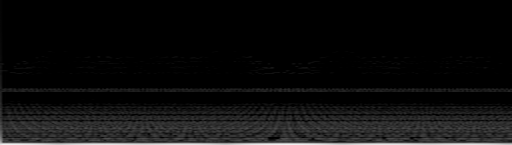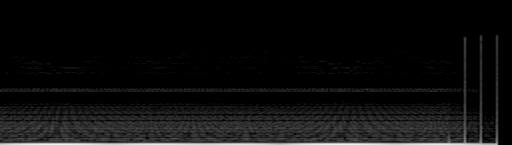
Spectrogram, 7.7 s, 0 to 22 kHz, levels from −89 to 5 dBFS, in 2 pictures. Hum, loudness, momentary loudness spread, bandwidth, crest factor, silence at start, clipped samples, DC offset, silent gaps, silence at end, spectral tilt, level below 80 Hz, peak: none; -11 LUFS; 7 LU; 0.3 kHz; 8 dB; 0 s; under 0.1%; under 0.1%; none; 0.15 s; -13 dB/octave; -46 dBFS; -2 dBFS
